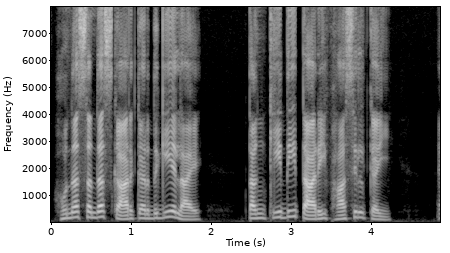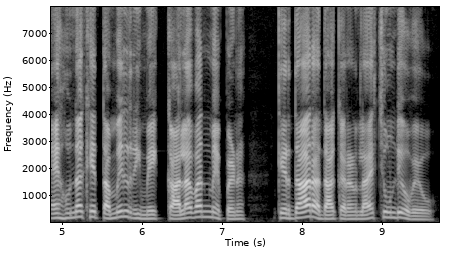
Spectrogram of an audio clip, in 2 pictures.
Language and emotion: Sindhi, neutral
